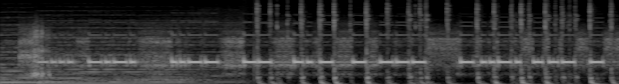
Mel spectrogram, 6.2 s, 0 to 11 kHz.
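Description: Morse code signal: a single beeping tone near 1 kHz keyed in short and long pulses of dots and dashes. About two and a half seconds in, a rapid, irregular run of sharp clicks joins it. Low soundtrack music sits underneath at first.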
